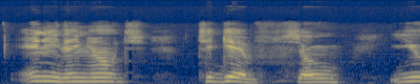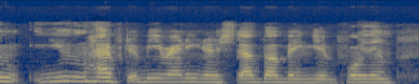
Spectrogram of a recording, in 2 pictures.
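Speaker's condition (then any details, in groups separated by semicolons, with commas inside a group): Cerebral palsy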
